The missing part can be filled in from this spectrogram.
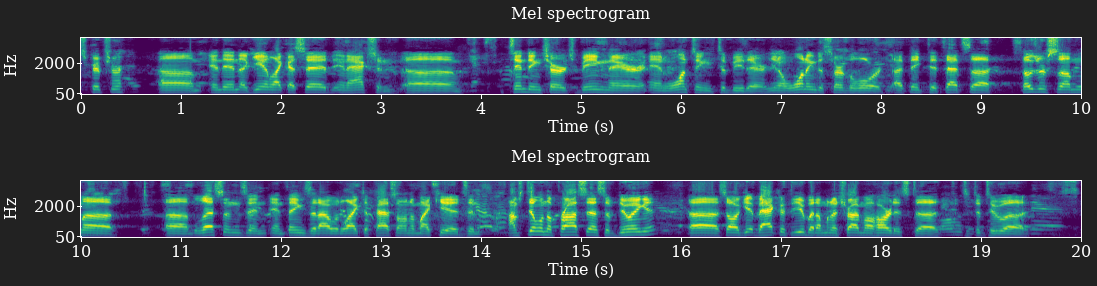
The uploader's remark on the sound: First Class Fatherhood was live at Allegiant Stadium in Las Vegas, Nevada for Super Bowl 58 Media Day!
